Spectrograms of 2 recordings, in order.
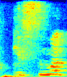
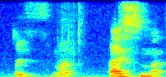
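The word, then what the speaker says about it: قسمت: अच्छा, किस्मत इसलिए सीख लीजिए कि इसमें काफ का उच्चारण है, आप किस्मत नहीं कहेंगे, आप लिखेंगे काफ plus scene plus meme plus ते, किस्मत। सही बोलिए इसको, किस्मत, शाबाश, बिल्कुल।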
